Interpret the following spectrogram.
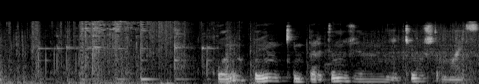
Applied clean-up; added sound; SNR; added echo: none; Shatter; 10 dB; none.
